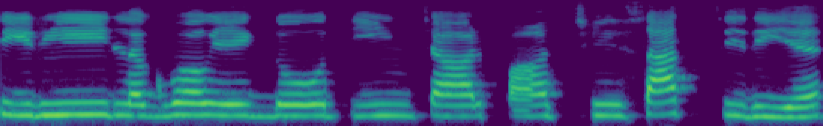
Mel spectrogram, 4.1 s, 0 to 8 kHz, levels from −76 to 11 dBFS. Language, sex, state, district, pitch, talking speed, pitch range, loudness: Hindi, male, Bihar, Araria, 265 Hz, 160 wpm, 255-275 Hz, -14 LUFS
